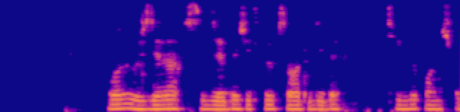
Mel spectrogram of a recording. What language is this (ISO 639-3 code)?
kaz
